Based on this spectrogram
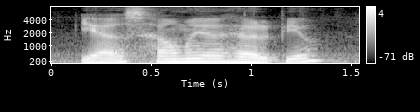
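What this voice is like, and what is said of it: Put-on character accent. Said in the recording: “it's this same accent as the person from last week ... Slightly different.”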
